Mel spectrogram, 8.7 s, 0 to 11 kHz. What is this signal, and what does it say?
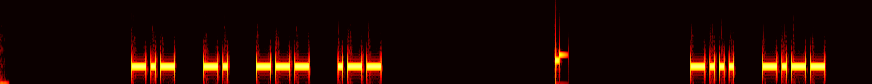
Morse code, heard as a keyed tone, about 25 wpm, spaced as for 18 wpm, 700 Hz. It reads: KNOW BY
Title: 2x Character Spacing - Top 500 Words - 25wpm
